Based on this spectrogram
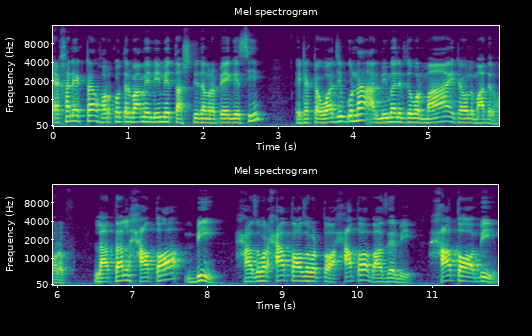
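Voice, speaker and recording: In a step-by-step recitation lesson, a man with a Bangladeshi Bengali accent teaches Quran reading. He spells out letters and vowel marks, then chants the words slowly. His voice is a little high and a bit bright.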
